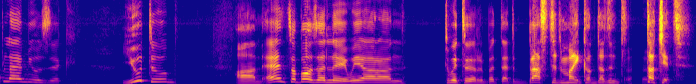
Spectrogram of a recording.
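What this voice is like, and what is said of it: Angry French accent, fading out. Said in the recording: “you sound like an angry Frenchman ... it faded in the end”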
